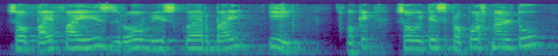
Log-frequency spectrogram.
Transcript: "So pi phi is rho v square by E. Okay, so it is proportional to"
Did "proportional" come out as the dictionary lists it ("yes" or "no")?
yes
